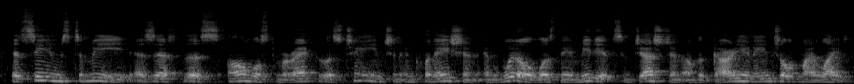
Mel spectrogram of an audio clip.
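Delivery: ordinary talk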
